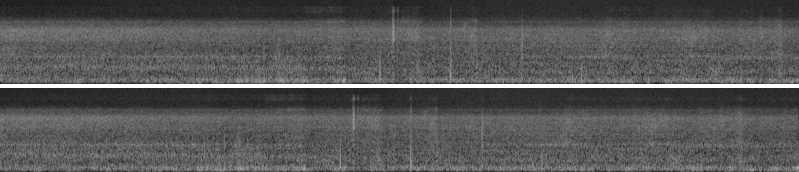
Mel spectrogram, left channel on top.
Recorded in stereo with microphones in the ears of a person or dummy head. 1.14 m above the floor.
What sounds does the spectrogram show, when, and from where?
Only background noise.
